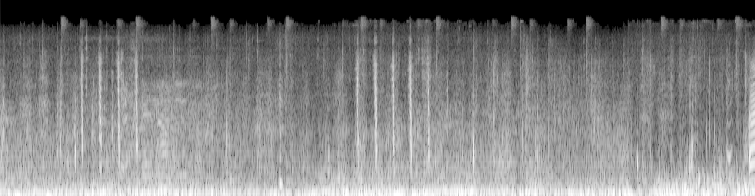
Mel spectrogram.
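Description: A horse being ridden on sand, its hooves thudding in a steady clip-clop rhythm close by, with people chatting over the hoofbeats and wind noise throughout.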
